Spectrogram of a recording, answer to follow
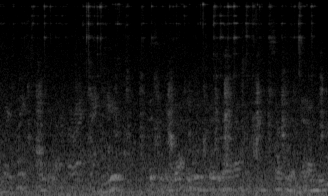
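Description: Two dogs play-fighting, with short, faint dog vocal noises coming again and again.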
